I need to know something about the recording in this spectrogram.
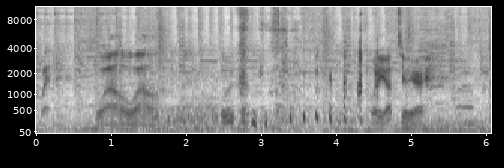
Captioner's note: laughing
